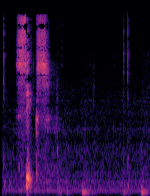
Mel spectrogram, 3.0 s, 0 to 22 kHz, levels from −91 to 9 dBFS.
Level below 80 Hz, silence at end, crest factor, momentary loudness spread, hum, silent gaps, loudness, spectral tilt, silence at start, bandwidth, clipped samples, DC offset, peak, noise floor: -66 dBFS; 0.1 s; 26 dB; 26 LU; none; none; -25 LUFS; -2 dB/octave; 0.3 s; 16.5 kHz; under 0.1%; under 0.1%; -6 dBFS; -60 dBFS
